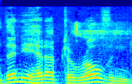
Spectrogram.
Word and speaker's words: Rovinj: Rovinj. – So we call this Rovinj. – Okay. – Right. Almost like revenge.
